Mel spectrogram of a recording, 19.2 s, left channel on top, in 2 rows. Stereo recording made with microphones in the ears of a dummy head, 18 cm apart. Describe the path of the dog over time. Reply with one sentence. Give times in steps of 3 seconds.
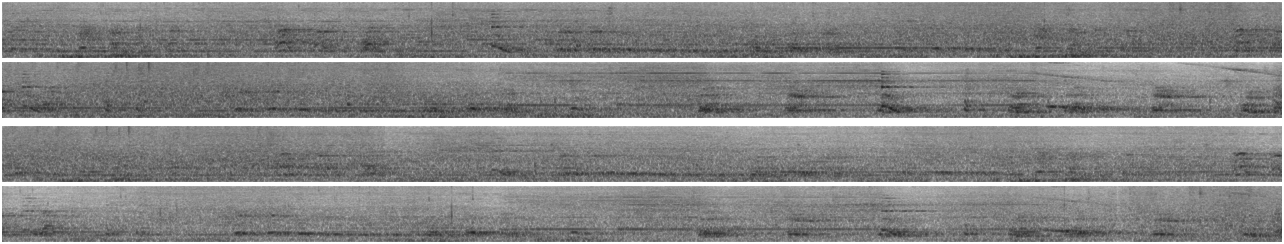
You can hear the dog on the left from 0 s, on the right from 9 s, in the centre from 12 s and on the left from 15 s.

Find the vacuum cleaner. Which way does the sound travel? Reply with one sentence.
You can hear the vacuum cleaner go from the right side to the left.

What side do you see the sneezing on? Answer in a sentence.
In this clip you hear the sneezing on the left.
